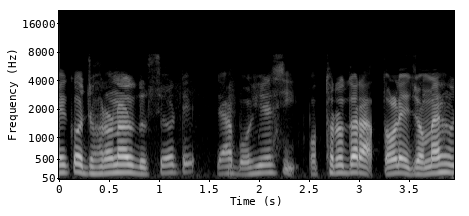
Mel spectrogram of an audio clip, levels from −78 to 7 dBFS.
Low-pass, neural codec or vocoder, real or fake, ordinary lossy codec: none; none; real; none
